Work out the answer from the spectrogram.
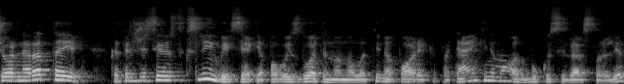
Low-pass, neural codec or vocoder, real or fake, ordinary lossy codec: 14.4 kHz; autoencoder, 48 kHz, 128 numbers a frame, DAC-VAE, trained on Japanese speech; fake; Opus, 32 kbps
